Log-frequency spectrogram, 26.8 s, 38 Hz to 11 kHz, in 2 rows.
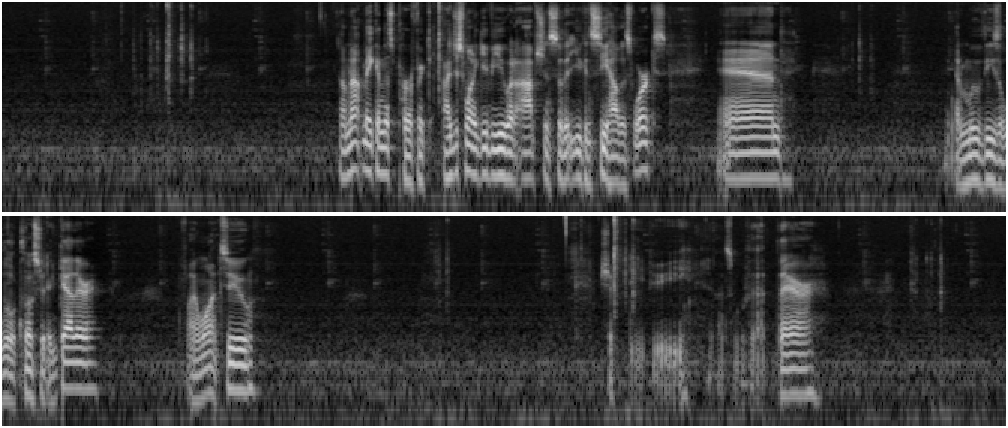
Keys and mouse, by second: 10.4 click, 13.2 click, 15.8 click, 18.3 click, 24.9 click.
